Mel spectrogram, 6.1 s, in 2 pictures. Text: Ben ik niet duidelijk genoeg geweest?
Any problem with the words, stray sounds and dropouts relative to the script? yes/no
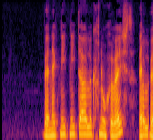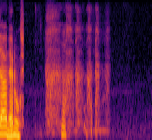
yes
